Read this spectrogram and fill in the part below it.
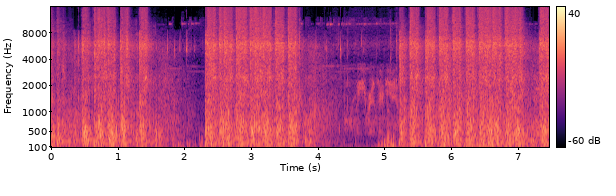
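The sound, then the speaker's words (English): Rapid bursts of loud gunfire crack repeatedly, with brief pauses between volleys, as multiple shots are exchanged between a man firing and three police officers returning fire. “shot and killed as gunfire was exchanged”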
